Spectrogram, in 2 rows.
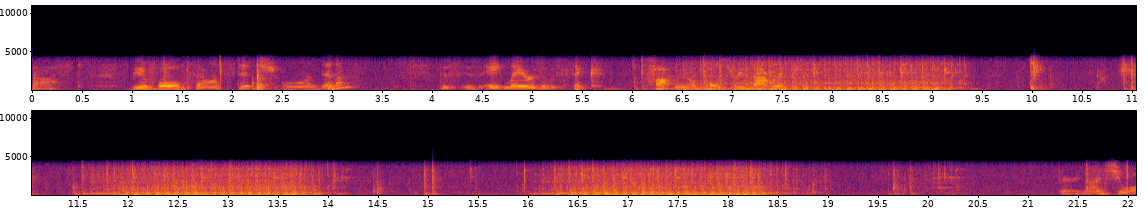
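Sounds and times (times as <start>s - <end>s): sewing machine motor hum: 6.4s - 9.4s, 11.5s - 14.1s, 16.0s - 18.9s
sewing machine stitch rattle: 16.0s - 18.8s.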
